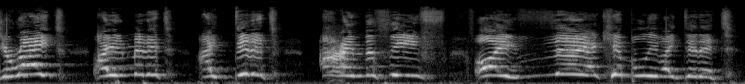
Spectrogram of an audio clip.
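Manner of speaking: loud, high, crying out; the thief confessing to his rebbe; frantic confession. Acted. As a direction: blurt it all out at once.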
